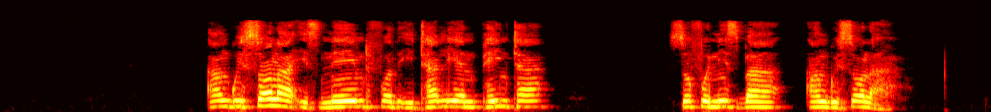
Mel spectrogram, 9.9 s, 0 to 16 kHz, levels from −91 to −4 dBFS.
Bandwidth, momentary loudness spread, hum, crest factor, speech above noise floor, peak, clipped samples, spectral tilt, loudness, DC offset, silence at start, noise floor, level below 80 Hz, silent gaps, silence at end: 8.2 kHz; 11 LU; none; 16 dB; 67 dB; -6 dBFS; under 0.1%; -6 dB/octave; -20 LUFS; under 0.1%; 2.1 s; -87 dBFS; -62 dBFS; none; 1 s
